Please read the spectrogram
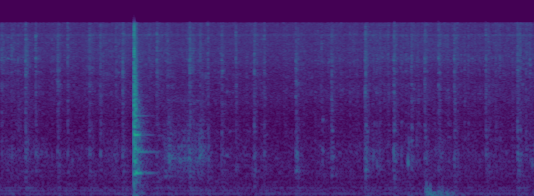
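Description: A utensil clinking and tapping against a stainless steel mixing bowl as liquid gelatin and coconut milk are stirred, with scattered light ticks and one sharper ringing clink about a second in. A soft low thump comes near the end.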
